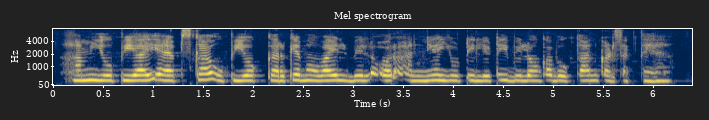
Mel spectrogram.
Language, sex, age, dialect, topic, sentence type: Hindi, female, 18-24, Hindustani Malvi Khadi Boli, banking, statement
